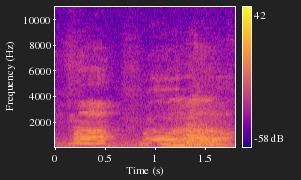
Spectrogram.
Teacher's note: And you're not allowed to change that tone. You see, it's high and straight.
